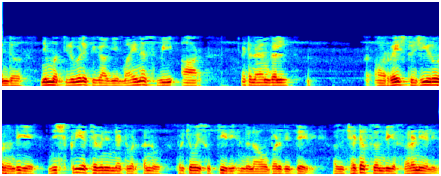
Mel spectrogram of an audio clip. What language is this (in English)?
Kannada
